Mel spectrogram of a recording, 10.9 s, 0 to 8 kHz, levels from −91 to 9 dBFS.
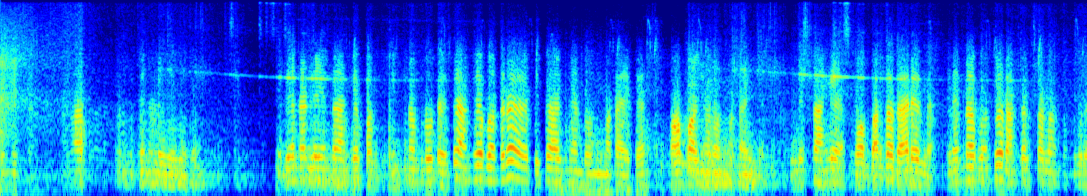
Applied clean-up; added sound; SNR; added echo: neural mask model RNNoise.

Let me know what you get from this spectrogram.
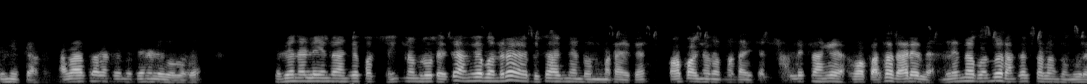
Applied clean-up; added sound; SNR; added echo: neural mask model Resemble Enhance denoiser.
